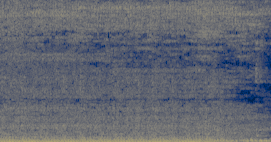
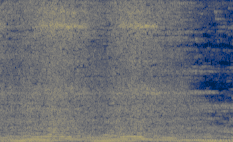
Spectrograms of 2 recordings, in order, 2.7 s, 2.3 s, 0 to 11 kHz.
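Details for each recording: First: Hero Splendor BS6: choked, uneven running with irregular dull pops, missing and not reaching full RPM or taking full throttle. Several mechanics failed to fix it and the scanner showed no fault. The cause was the faulty magnet coil (CKP sensor). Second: Hero Splendor BS6 after fixing the faulty magnet coil (CKP sensor) that caused misfiring: revs rise and fall smoothly to full RPM, with no missing, jerks or cut-outs. The engine runs clean.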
